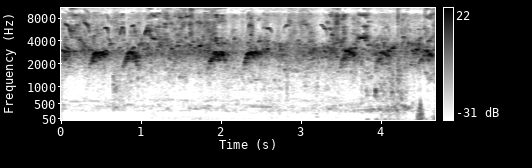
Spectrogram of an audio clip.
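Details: Muscovy duck chicks on a farm in Kamrup, Assam, producing a busy run of high peeps, several per second, over a constant noisy background with rustling and a thump toward the end.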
